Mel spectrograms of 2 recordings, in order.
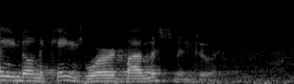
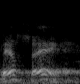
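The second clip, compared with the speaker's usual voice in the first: usual speaking voice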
